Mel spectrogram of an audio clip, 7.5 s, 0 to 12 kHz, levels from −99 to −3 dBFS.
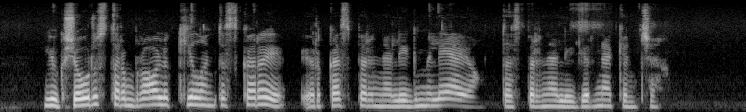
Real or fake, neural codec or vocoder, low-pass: real; none; 10.8 kHz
